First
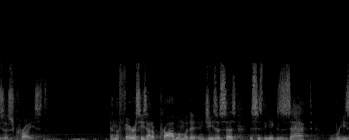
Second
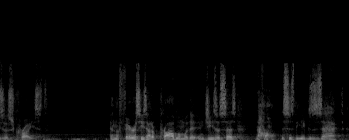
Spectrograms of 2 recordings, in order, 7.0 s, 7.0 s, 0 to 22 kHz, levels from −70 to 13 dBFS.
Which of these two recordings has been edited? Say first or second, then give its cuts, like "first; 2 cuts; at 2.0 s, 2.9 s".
first; 1 cut; at 5.0 s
